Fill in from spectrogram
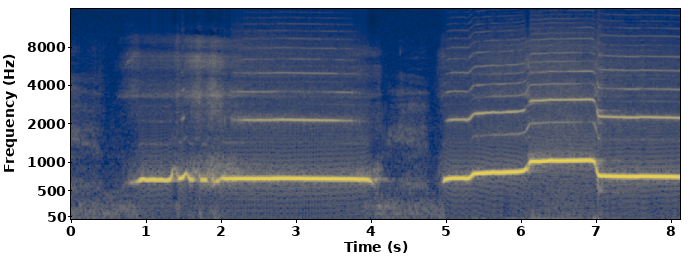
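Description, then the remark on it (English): A person voices an imitation of a tribal bird call: two long, loud, steady hooting notes, the second stepping higher in pitch partway through before dropping back. “Do you want to hear my bird call?”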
